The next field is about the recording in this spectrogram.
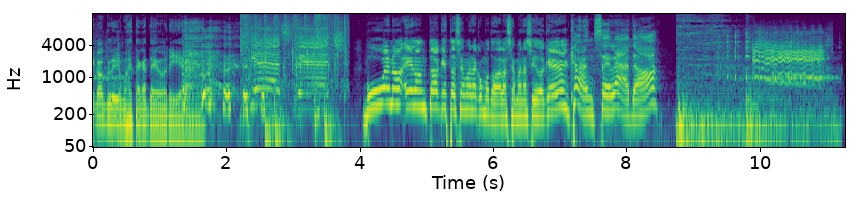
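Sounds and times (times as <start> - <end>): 
speech: 0.0 - 8.6
loud goat bleat sound effect: 9.8 - 11.2.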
